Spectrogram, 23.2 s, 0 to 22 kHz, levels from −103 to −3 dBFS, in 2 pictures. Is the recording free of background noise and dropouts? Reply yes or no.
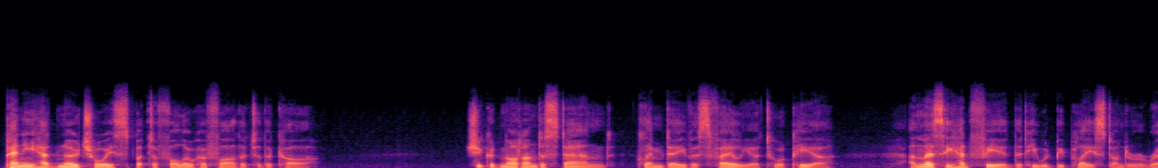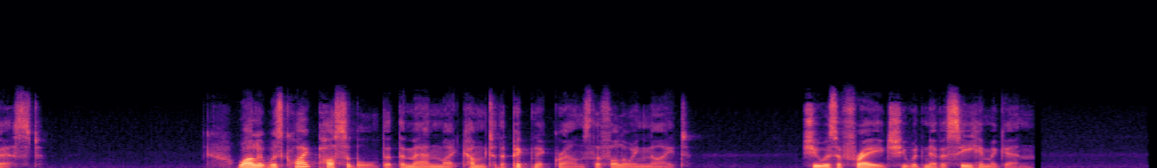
yes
